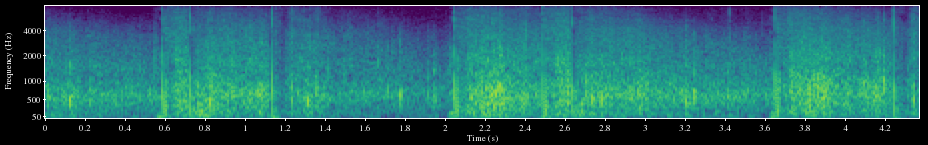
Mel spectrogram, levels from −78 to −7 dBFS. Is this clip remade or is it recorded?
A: recorded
